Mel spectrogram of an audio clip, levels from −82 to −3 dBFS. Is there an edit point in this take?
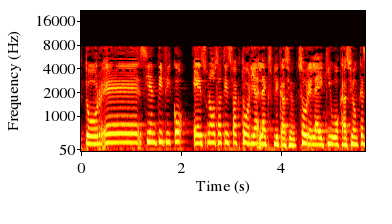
yes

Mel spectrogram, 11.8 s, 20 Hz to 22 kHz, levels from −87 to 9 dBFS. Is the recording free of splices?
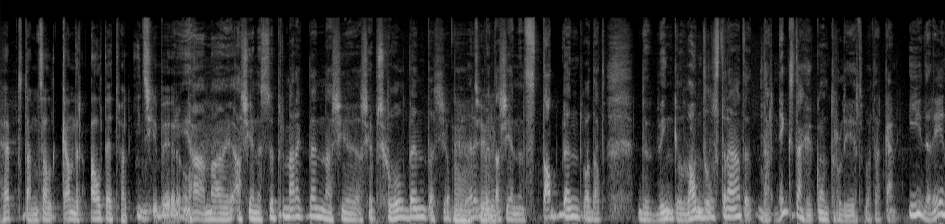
no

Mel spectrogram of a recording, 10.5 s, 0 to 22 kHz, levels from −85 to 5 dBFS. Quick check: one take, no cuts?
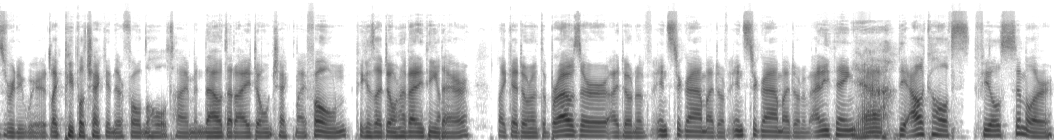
no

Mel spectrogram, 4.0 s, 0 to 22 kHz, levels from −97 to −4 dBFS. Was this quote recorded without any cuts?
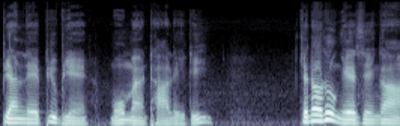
yes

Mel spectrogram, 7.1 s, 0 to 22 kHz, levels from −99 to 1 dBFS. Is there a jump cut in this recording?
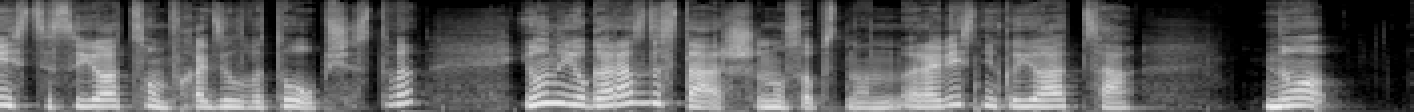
no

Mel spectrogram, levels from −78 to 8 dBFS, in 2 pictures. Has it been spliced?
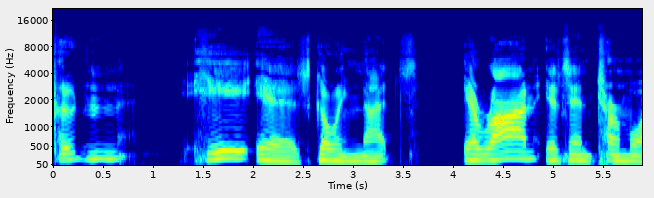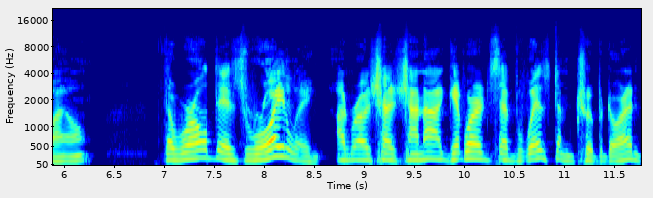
yes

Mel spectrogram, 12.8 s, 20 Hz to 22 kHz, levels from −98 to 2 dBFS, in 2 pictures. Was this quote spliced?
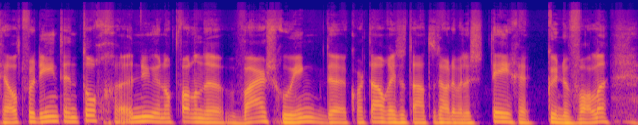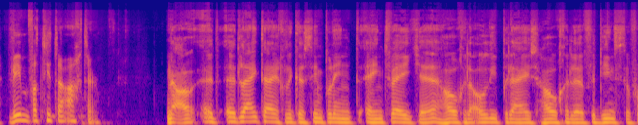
no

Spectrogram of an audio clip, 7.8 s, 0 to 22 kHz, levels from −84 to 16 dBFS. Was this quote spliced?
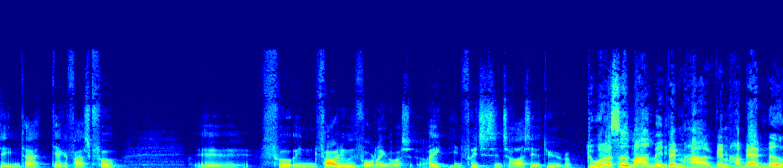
yes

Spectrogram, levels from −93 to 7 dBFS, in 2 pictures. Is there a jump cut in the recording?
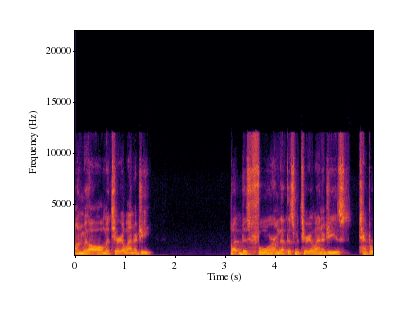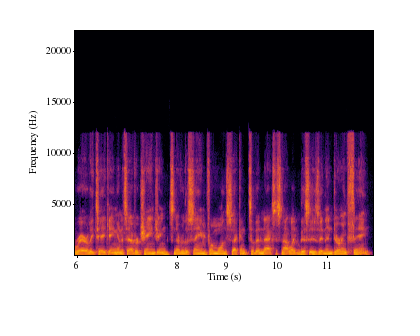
no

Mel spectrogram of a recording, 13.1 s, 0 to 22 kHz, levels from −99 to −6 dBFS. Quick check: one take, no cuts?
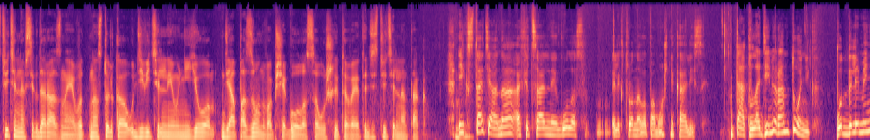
yes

